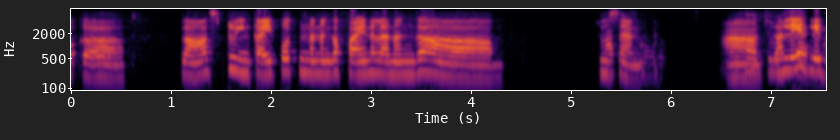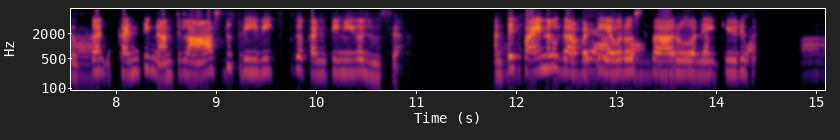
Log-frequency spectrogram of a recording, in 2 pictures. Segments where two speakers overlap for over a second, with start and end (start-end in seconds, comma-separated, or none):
11.9-14.3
